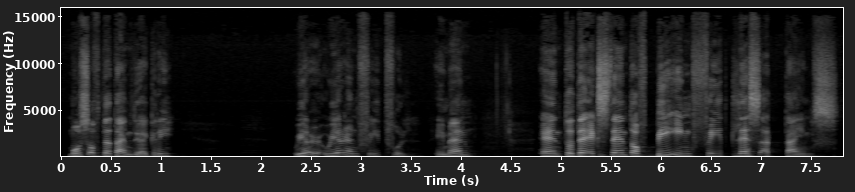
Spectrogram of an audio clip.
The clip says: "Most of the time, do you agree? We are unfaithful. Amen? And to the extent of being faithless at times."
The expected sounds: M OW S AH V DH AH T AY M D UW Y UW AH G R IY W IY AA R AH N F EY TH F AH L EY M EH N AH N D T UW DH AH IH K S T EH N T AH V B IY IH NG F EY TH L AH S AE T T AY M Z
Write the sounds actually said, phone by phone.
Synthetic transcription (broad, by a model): M OW S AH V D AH T AY M D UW Y UW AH G R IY W IY AA R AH N F EY T F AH L EY M EH N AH N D T UW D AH IH K S T EH N T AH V B IY IH NG F EY T L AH S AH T T AY M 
